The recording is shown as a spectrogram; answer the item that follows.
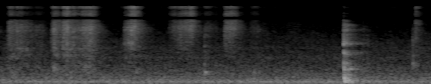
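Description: Light handling noises from a glass cup and syrup bottle, soft rustles and touches, then one sharp click about three and a half seconds in, over a low steady hum.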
